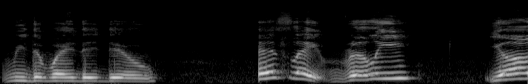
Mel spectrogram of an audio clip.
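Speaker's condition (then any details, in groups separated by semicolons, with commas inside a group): Cerebral palsy; several unnoticed strokes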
